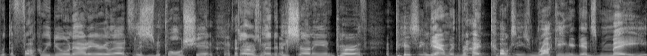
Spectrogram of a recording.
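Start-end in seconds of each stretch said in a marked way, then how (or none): 0.0-4.8 put-on higher-pitched American accent. Recall a hilarious game by acting out what he said to the boys, in Cox's American accent. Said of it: "in his American accent".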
